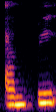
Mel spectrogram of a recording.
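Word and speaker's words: MP: एम एम जब हम बोलते हैं तो उससे पहले आ साउंड जो है उसके साउंड लेवल पे कंसीडर होती है। एंड एम पी is invited for इन एक्यूरेशन।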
